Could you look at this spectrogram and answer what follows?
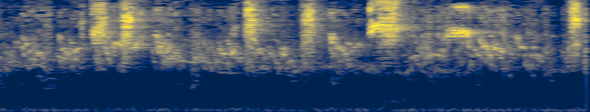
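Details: Budgerigars chirping, a dense high chatter of short scratchy chirps and warbles with brief whistled notes, several birds overlapping, steady and lively throughout.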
